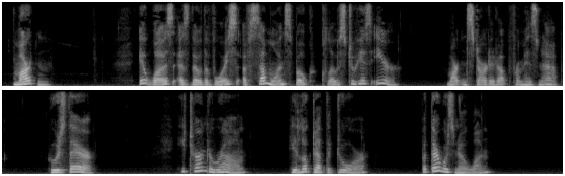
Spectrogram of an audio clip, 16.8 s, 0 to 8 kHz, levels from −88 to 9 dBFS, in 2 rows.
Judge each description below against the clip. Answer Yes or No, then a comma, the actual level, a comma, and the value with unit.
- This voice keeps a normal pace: No, slow, 130 wpm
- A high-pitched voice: Yes, high, 200 Hz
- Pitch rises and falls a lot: Yes, wide, 6.2 semitones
